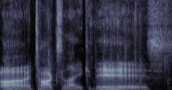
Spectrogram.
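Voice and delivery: slow, loud, rough greasy alien drawl, "this" drawn out. Imagining how the alien informant character talks: Aura voice, greasy alien. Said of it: "I kind of imagine he's like".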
